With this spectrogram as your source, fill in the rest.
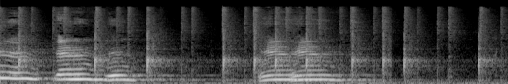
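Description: A doubled audio track runs from 2.50 s to 3.92 s: a second full-band copy of the sound arrives roughly 300 ms behind the first, at about the same level. The likely cause is the signal being picked up twice, once through a slower path, or an edit leaving two out-of-step copies stacked together. It sounds like a hard, dry slapback with no decay or room colour. The copy switches on and off abruptly at both ends.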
